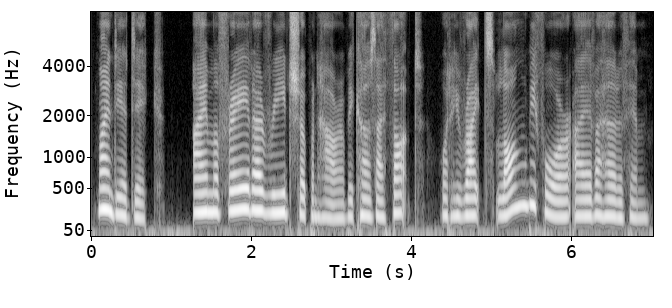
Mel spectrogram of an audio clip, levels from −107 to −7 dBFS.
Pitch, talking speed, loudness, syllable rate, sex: 195 Hz, 190 wpm, -18 LUFS, 4.9 syllables/s, female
